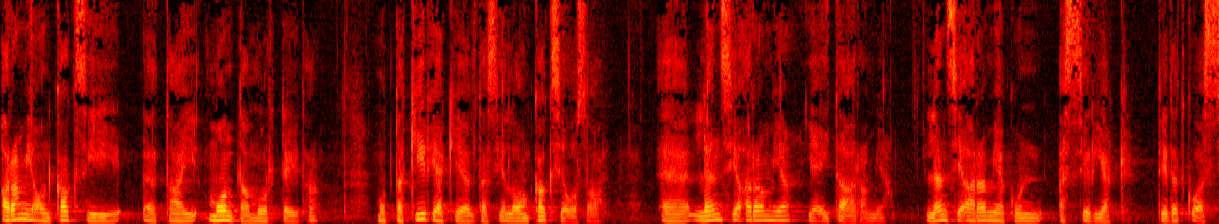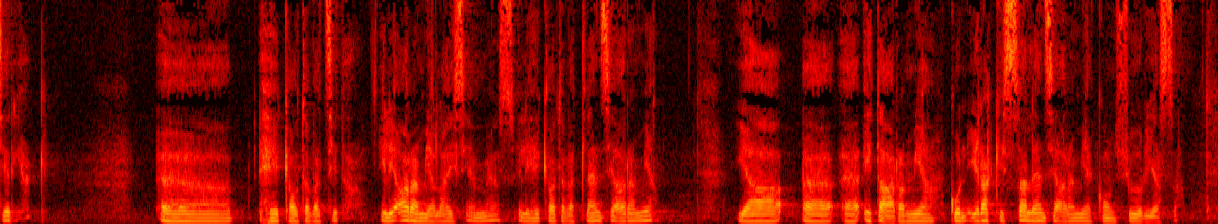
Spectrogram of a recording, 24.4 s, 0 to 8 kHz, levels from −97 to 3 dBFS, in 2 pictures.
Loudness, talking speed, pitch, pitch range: -38 LUFS, 90 wpm, 130 Hz, 120-150 Hz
